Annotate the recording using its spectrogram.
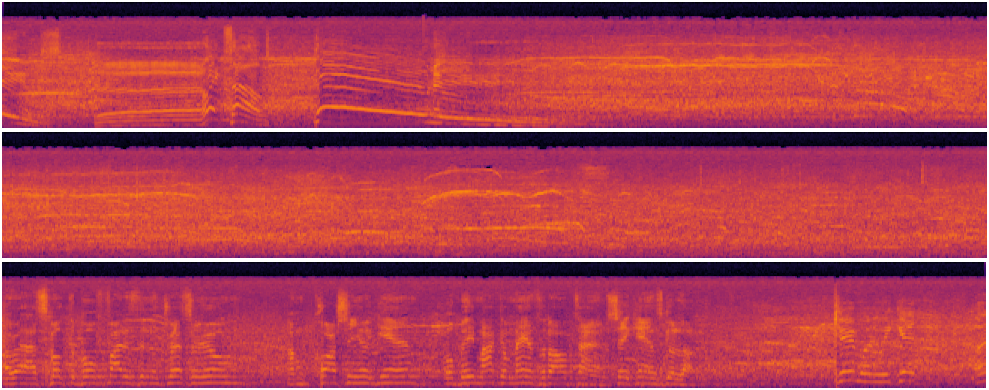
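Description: A large crowd cheers and roars in a big arena.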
